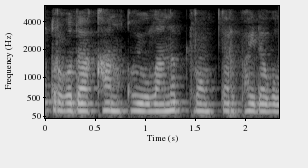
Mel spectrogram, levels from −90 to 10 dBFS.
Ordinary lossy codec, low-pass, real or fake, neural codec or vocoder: AAC, 32 kbps; 5.4 kHz; real; none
